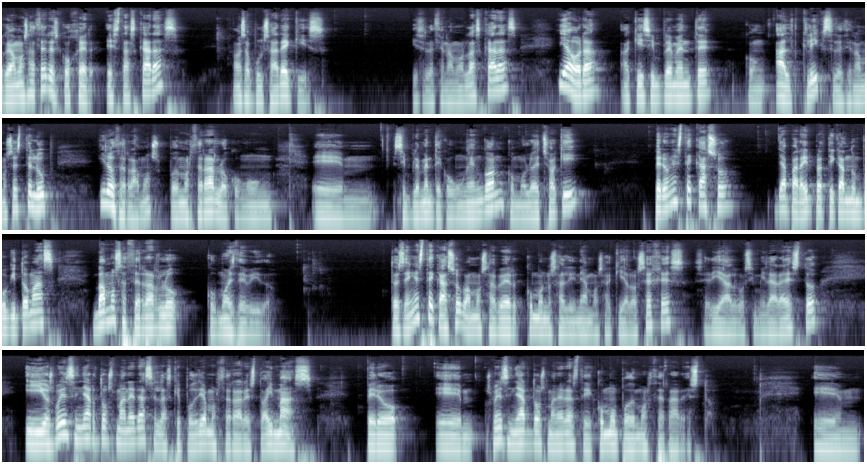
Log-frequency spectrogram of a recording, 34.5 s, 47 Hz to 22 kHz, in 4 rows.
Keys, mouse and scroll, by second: 2.0 z, 3.3 click, 6.3 2, 7.6 alt+click, 11.2 f, 12.6 s, 13.7 click, 14.5 s, 15.0 click, 15.5 g, 15.6 z, 20.3 alt+a, 21.2-21.7 scroll down 1, 25.7 scroll up 1.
